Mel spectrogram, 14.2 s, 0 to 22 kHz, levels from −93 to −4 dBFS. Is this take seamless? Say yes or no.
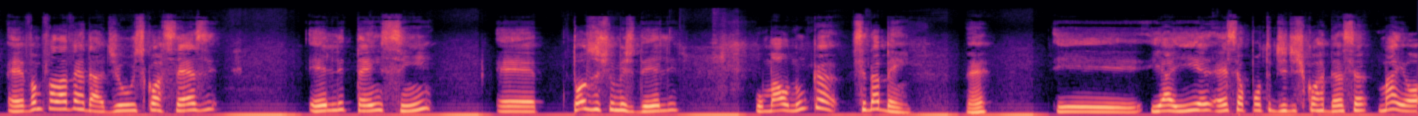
no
